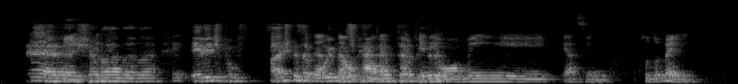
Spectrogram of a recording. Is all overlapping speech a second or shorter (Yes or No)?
No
